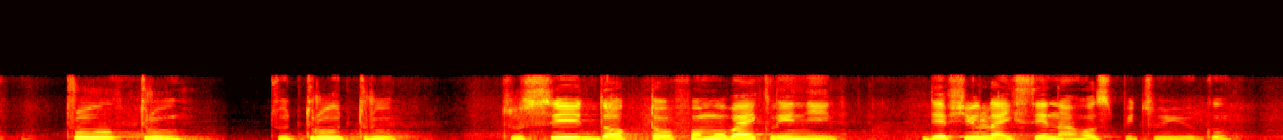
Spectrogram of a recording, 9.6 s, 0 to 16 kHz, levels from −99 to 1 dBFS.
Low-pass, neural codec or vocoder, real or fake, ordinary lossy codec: 7.2 kHz; none; real; none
